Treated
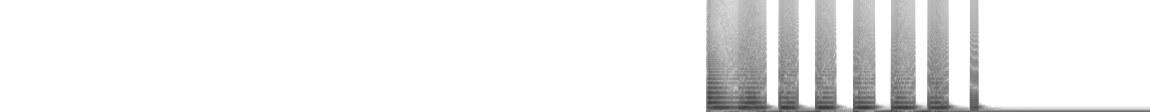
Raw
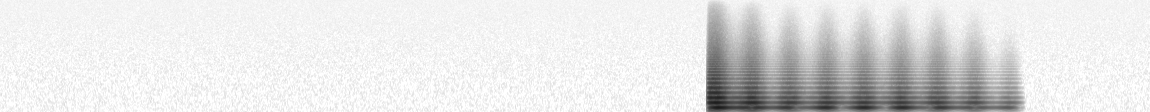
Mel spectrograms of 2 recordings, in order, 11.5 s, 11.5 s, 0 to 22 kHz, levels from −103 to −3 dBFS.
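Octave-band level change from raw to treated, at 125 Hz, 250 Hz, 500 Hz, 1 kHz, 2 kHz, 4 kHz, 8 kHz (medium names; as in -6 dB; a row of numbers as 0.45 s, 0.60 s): -6.5 dB, -8.5 dB, -13.0 dB, -12.5 dB, -7.0 dB, -1.5 dB, no reading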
